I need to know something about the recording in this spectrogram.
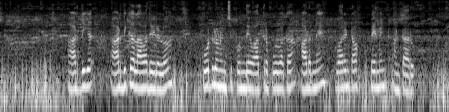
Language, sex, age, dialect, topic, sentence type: Telugu, male, 18-24, Central/Coastal, banking, statement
